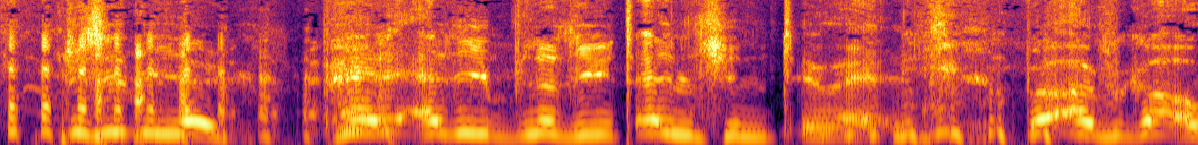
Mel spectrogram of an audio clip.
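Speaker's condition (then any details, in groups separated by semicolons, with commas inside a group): Cerebral palsy; finds some words hard to say, difficulty with ch sound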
